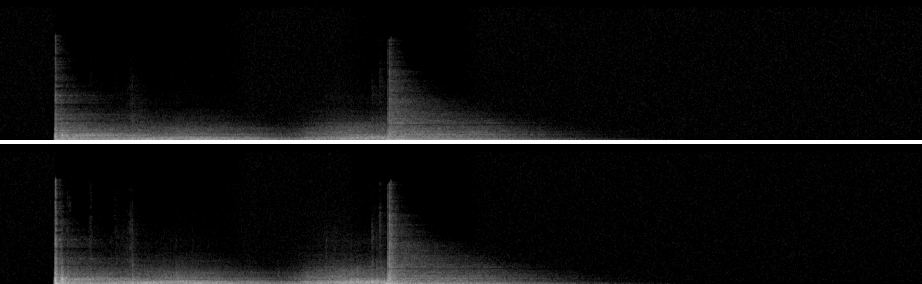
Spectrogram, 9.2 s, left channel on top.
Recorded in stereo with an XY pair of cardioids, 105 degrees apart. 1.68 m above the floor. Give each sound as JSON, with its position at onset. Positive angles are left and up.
{"t": 0.5, "sound": "a sliding door", "azimuth_deg": -55, "distance_m": 2.0}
